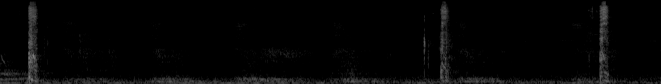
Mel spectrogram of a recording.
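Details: Rabbit sneezing heavily, possibly after water got into its nose: three sharp explosive sneezes over about six seconds with soft snuffling breaths between.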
